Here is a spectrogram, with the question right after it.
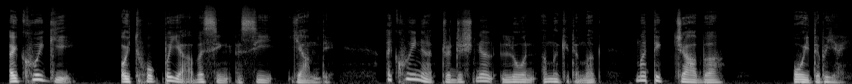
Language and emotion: Manipuri, sad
